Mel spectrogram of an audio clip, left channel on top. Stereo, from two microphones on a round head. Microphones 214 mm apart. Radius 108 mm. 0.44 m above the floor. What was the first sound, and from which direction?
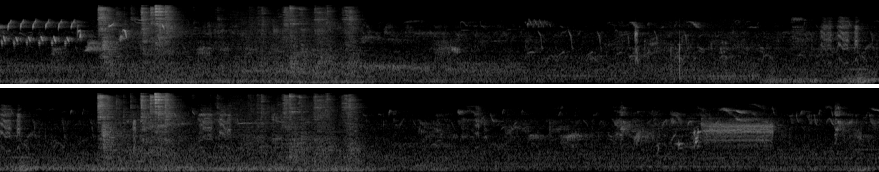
Keys jangling, 55° right (ahead or behind).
